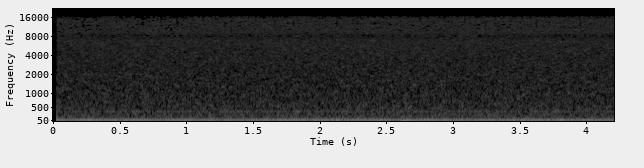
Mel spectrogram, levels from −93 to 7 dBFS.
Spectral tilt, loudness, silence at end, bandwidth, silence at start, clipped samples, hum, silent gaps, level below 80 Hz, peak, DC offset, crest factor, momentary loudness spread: -2.5 dB/octave; -55 LUFS; 0 s; 16.5 kHz; 0 s; under 0.1%; none; none; -56 dBFS; -40 dBFS; under 0.1%; 14 dB; 0 LU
